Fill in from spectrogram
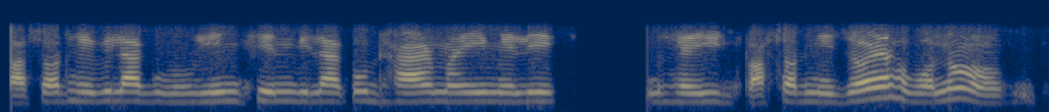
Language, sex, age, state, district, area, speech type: Assamese, female, 60+, Assam, Dibrugarh, rural, conversation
